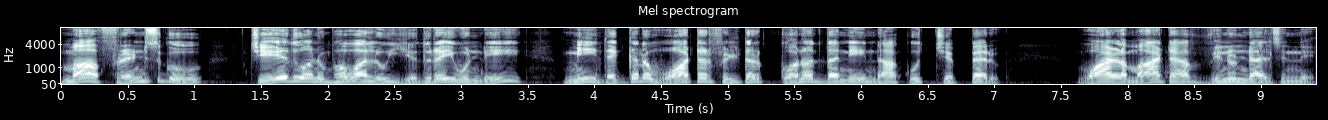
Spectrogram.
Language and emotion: Telugu, disgusted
